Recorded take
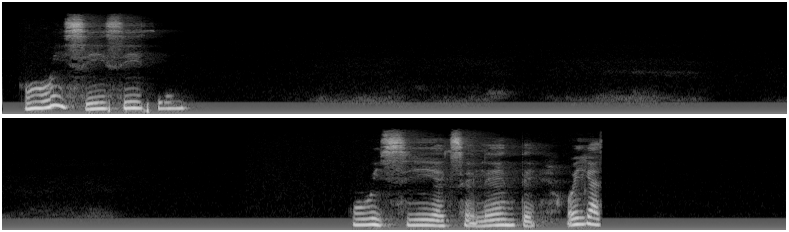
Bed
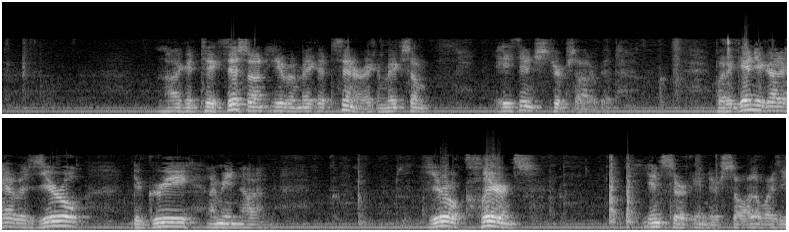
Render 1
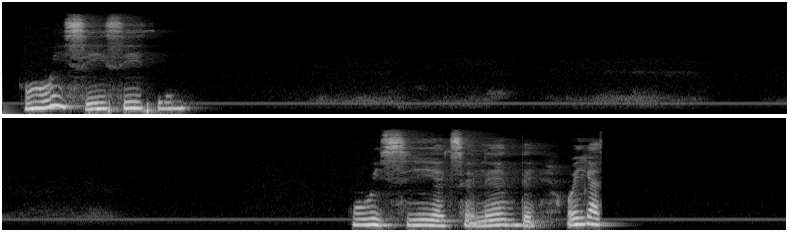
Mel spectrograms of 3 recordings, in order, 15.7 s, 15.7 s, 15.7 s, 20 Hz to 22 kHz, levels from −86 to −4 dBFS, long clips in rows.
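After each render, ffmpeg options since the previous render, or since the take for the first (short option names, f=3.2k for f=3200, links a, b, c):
-af "bandreject=f=50:t=h:w=4,bandreject=f=100:t=h:w=4,bandreject=f=150:t=h:w=4,bandreject=f=200:t=h:w=4,bandreject=f=250:t=h:w=4,bandreject=f=300:t=h:w=4,bandreject=f=350:t=h:w=4"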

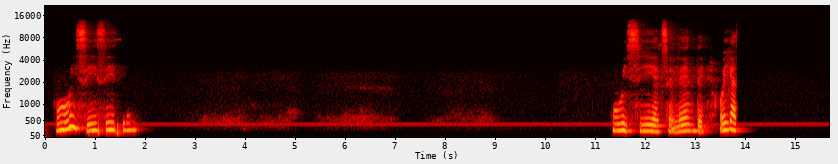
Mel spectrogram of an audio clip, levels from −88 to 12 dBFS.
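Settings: -af "highpass=f=270:p=1,highshelf=f=3.4k:t=q:w=1.5:g=-7.5"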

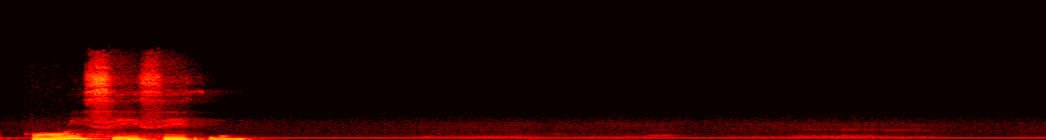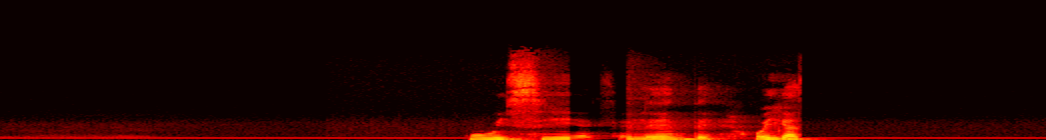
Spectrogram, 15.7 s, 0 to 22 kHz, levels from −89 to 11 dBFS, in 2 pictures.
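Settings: -filter_complex "[0:a]asplit=3[a][b][c];[a]afade=t=out:st=12.1:d=0.02[d];[b]asplit=3[e][f][g];[e]bandpass=f=730:t=q:w=8,volume=0dB[h];[f]bandpass=f=1.09k:t=q:w=8,volume=-6dB[i];[g]bandpass=f=2.44k:t=q:w=8,volume=-9dB[j];[h][i][j]amix=inputs=3:normalize=0,afade=t=in:st=12.1:d=0.02,afade=t=out:st=12.53:d=0.02[k];[c]afade=t=in:st=12.53:d=0.02[l];[d][k][l]amix=inputs=3:normalize=0"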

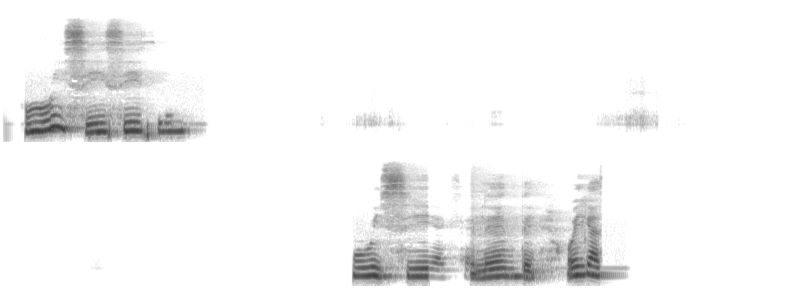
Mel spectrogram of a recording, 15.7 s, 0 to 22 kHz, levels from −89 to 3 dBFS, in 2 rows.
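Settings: -af "agate=range=-42dB:threshold=-55dB:ratio=16:detection=peak"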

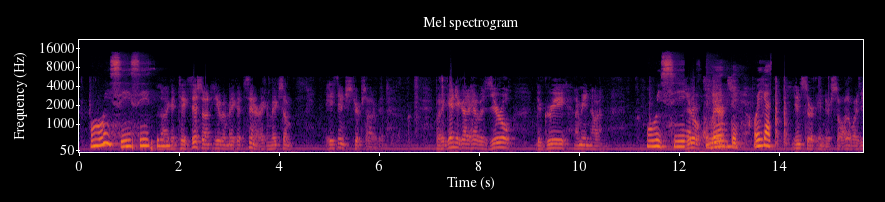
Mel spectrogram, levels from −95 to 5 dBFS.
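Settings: -filter_complex "[1:a]volume=-11dB[a];[0:a][a]amix=inputs=2:normalize=0"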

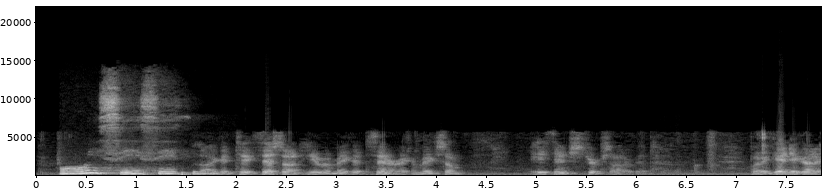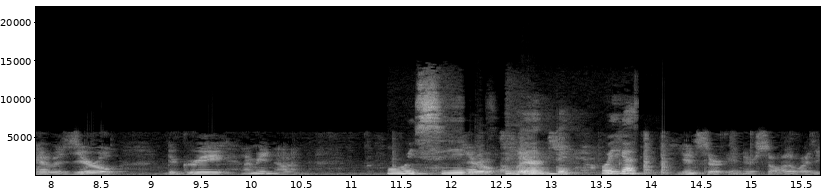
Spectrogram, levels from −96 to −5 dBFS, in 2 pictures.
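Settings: -filter_complex "[0:a]asplit=2[a][b];[b]adelay=20,volume=-5.5dB[c];[a][c]amix=inputs=2:normalize=0"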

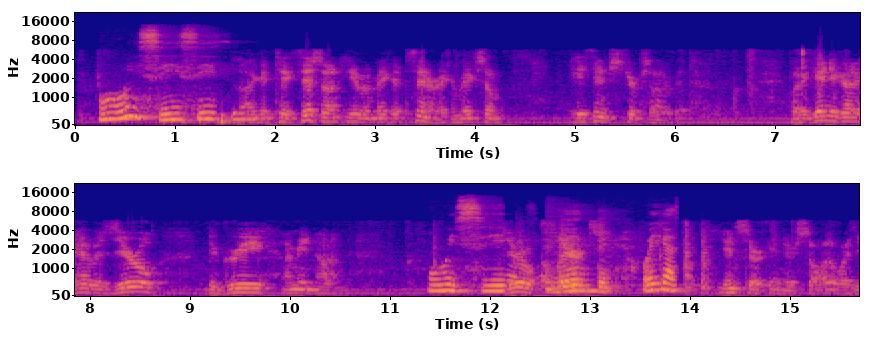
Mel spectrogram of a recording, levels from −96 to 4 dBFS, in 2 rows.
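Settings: -af anull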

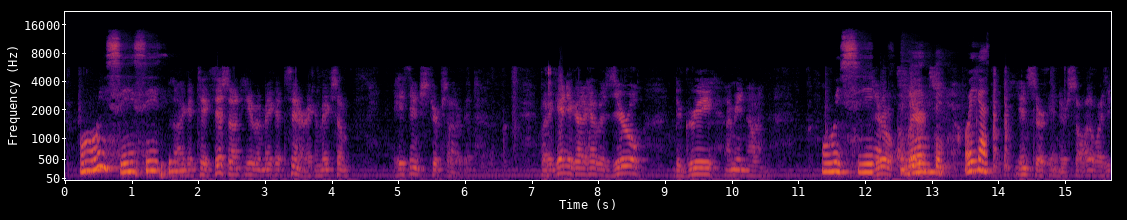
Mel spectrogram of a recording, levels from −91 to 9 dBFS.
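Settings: -af "volume=-2.5dB"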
